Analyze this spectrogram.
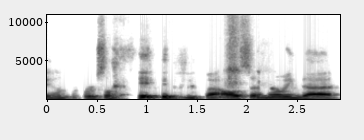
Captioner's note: laugh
